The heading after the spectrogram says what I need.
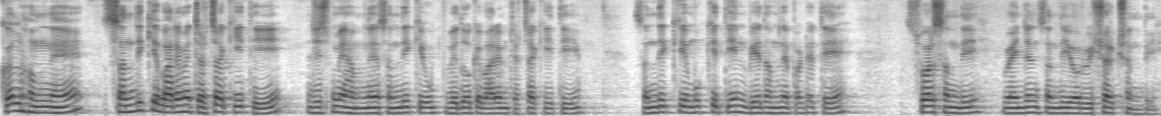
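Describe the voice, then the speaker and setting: A man teaching a grammar lesson, explaining slowly, repeating points and answering his own questions. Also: mid-range voice, fairly even intonation, dark tone.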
